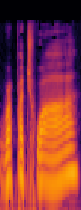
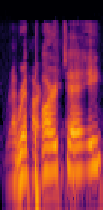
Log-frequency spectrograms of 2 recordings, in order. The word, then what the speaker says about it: repartee: Repertoire? No. Repartee?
